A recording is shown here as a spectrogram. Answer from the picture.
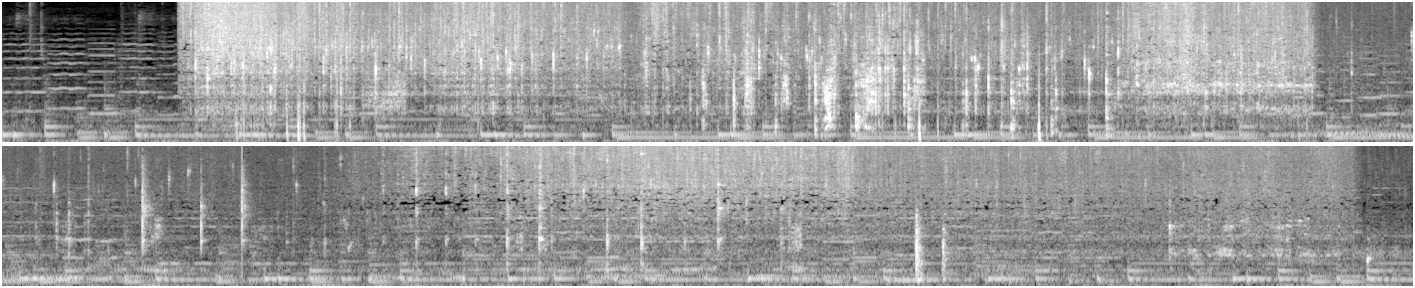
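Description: Food sizzling in hot oil in a pot. A loud frying hiss starts suddenly about two seconds in as sliced shallots, garlic and whole spices hit the oil, with scattered knocks of a utensil stirring. After a sudden cut it goes quieter, then curry paste frying in the oil brings the hiss back up until it cuts off near the end.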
